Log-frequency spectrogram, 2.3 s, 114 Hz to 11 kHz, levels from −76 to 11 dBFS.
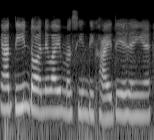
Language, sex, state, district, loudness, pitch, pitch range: Hindi, female, Uttar Pradesh, Lucknow, -15 LUFS, 275 Hz, 255-295 Hz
